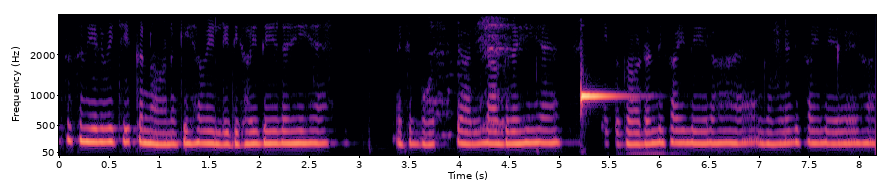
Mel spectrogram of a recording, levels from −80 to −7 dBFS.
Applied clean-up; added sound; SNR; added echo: neural mask model RNNoise.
